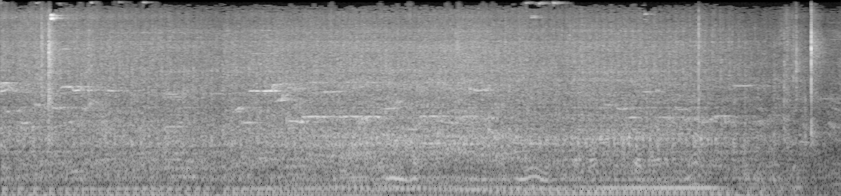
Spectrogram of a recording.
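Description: Motorcycle engine running at low speed with a steady low pulsing, which stops near the end as the engine is shut off.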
